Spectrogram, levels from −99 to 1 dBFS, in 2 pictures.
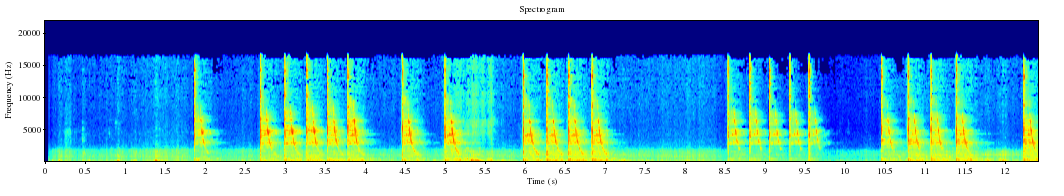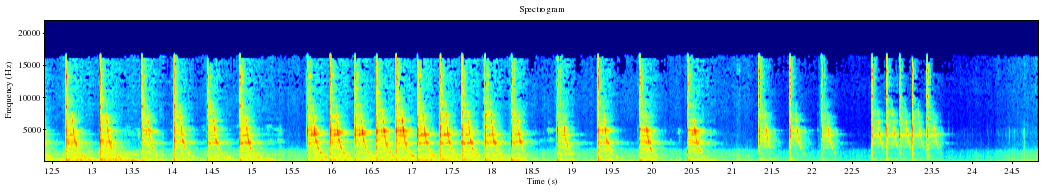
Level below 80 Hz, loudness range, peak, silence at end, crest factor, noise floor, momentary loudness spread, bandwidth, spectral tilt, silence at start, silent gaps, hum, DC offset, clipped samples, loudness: -50 dBFS; 6 LU; 0 dBFS; 0 s; 24 dB; -55 dBFS; 17 LU; 17 kHz; -1 dB/octave; 0.1 s; none; none; under 0.1%; under 0.1%; -21 LUFS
